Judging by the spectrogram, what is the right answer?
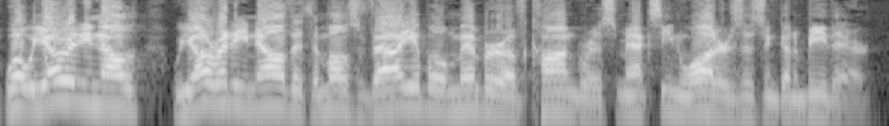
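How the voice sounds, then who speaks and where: Jokey bright-voiced talk radio host. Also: male voice, high voice, brisk, smooth. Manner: jokey, laughing banter. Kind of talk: casual talk radio chat.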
